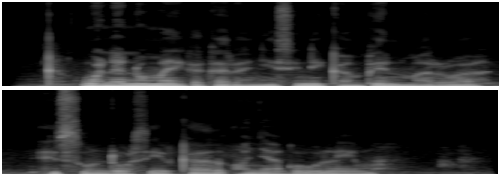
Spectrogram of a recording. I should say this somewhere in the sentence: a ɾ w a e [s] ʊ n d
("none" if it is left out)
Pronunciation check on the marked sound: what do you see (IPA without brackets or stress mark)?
s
